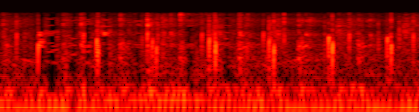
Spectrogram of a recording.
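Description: Scattered applause from a small group: irregular, individually distinct hand claps.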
